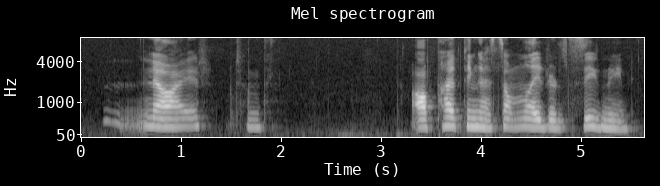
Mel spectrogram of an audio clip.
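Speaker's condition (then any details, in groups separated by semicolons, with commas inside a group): Damaged diaphragm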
